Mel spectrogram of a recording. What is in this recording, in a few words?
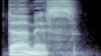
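"dermis", British English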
